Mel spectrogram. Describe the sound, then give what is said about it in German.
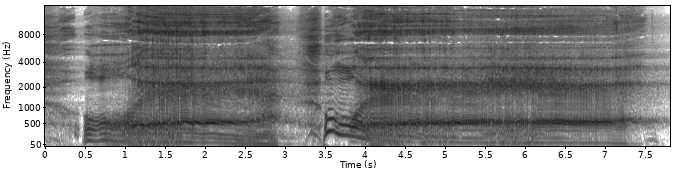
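A man's voice, playing Rüdiger the roaring stag, imitates a rutting stag's roar: two long, loud, guttural bellows, the first rising then sliding down, followed by a brief pause and a second, longer drawn-out roar. “Nein, ich bin Rüdiger, der röhrende Hirsch, und ich röhre.”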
